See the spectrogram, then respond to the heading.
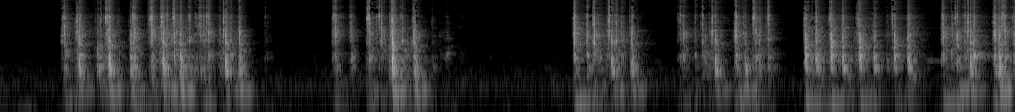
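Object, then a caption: Plastic mechanical keyboard. Fingertips type quickly on the keys of a full-size black plastic Razer mechanical keyboard with clicky green switches and RGB backlight. Rapid, bright clicks and clacks come in several fast bursts separated by short pauses, each keystroke crisp and dying away almost at once.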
